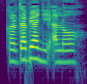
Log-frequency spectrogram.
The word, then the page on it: karda-byazi alo: Apatani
